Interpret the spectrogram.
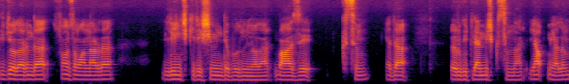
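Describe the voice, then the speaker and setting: A man's medium-pitched voice, dark and mellow in tone, at a very slow pace. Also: very clean recording, silent background. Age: 20s. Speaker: YouTuber. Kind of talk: vlog monologue.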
